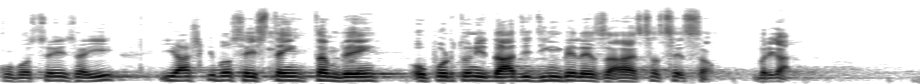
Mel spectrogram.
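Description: An elderly man speaks calmly into microphones.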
